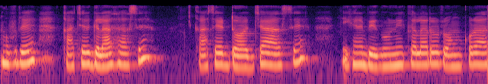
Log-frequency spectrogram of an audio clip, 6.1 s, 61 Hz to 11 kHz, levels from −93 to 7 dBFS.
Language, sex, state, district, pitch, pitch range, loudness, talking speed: Bengali, female, Assam, Hailakandi, 205 Hz, 190-230 Hz, -15 LUFS, 120 wpm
